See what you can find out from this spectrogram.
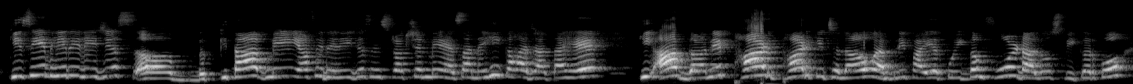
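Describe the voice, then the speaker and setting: An Indian woman with a high-pitched voice teaches as if to a class. She explains point by point in an emphatic, conversational manner, often asking a question and then answering it herself. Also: a bit bright. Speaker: teacher, exam coaching presenter. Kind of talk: explanatory lecture mixing Hindi and English.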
